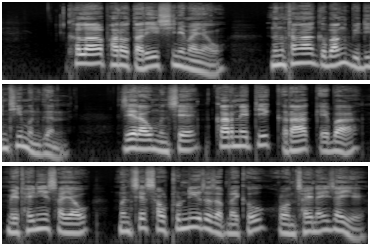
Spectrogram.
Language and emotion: Bodo, neutral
